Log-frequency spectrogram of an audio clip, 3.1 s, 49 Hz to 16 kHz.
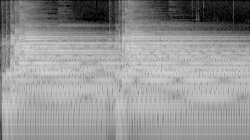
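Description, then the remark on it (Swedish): An electric guitar played straight through a 15-watt EL84 tube amp head with no pedals strikes two chords about a second and a half apart, each ringing out loud and full with a slightly gritty edge, alone. “det här som sagt var en 15 watts el 84 topp”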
